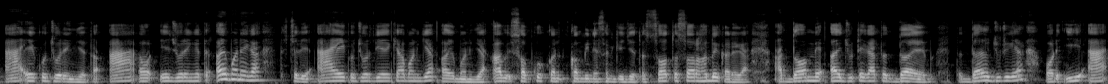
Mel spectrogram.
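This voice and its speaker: A man with a slightly high, darkish voice explains a grammar lesson at the board. His manner is repetitive and coaxing, going over steps again and quizzing the listener along the way.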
